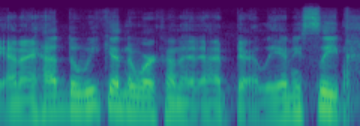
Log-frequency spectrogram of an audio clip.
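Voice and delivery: rapid caffeinated rattle; talking really fast. Real, not acted. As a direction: rush through it without a breath. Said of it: "I'm talking really fast".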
